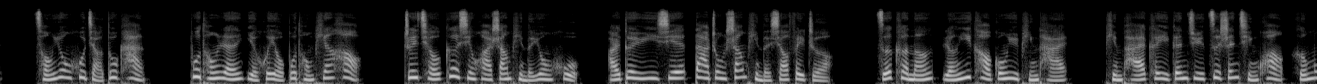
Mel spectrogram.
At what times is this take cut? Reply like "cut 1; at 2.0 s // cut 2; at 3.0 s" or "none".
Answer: cut 1; at 6.0 s // cut 2; at 10.9 s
